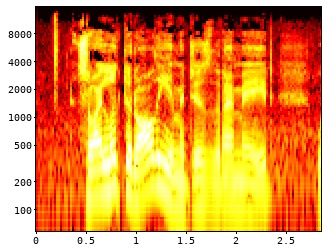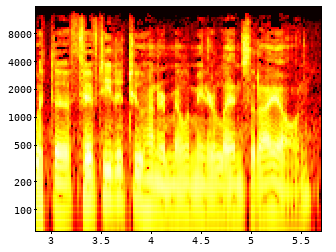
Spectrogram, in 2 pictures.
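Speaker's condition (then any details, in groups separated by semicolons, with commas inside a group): No condition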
